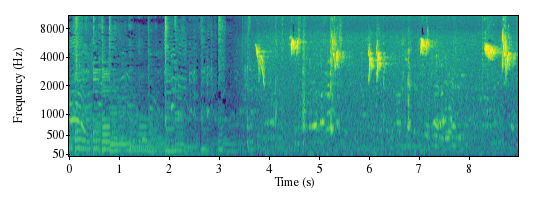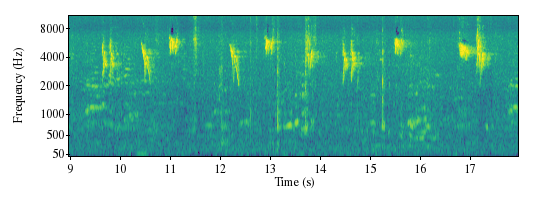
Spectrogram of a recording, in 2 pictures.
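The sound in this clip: Birds singing in the trees of a small garden at a laboratory in Rabuni at sunset: many short, high chirps and calls in an irregular rhythm, with low voices at the start.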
